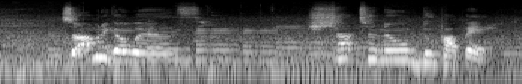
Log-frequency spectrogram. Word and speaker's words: Châteauneuf-du-Pape: Châteauneuf-du-Pape. Châteauneuf-du-Pape. So you actually read F at the end. Châteauneuf-du-Pape.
